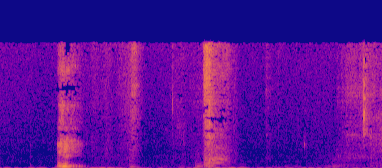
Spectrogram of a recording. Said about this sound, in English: Excuse me, I had to go spit there.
